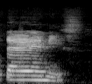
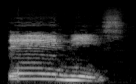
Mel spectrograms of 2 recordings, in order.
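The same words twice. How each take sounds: First: TÊNIS mispronounced with open é, "TEH-nis"; wrong open E. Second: TÊNIS slowly, long closed ê. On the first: Teacher showing pupils what not to say, TÊNIS with open é. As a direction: open the first vowel of TÊNIS wide. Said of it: "eu não falo tênis". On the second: Teacher sounding out the accent for pupils, TÊNIS with long closed ê. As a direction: hold the closed ê of TÊ-nis. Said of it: "Eu tenho um acento circunflexo no E". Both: Shown as a demonstration.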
